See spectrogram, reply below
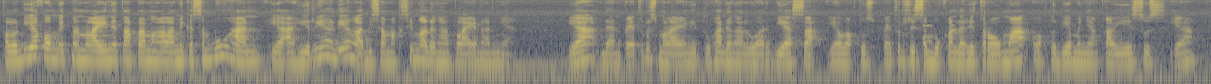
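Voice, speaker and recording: Woman, church teacher, bright voice, chatty tag questions, online meeting, faint hiss. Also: lowish voice, fairly even intonation, brisk. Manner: conversational, frequent tag questions. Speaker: church training speaker. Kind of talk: teaching with personal testimony.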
